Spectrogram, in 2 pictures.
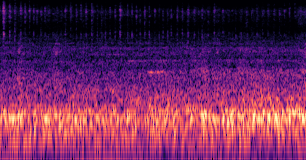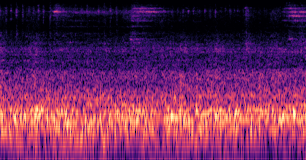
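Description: A train rumbles and clatters steadily past along the rails.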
